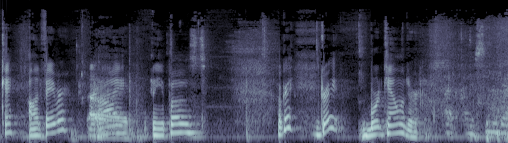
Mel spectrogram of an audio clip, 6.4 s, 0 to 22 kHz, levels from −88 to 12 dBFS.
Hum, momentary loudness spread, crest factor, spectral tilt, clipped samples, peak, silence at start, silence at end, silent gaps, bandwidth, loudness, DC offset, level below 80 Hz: none; 13 LU; 18 dB; -6 dB/octave; under 0.1%; 0 dBFS; 0 s; 0 s; none; 17 kHz; -17 LUFS; under 0.1%; -44 dBFS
